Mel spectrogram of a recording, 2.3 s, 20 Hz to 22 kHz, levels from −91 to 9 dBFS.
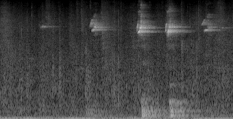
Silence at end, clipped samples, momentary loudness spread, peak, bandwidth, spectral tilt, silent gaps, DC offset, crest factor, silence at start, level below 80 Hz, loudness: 0 s; under 0.1%; 23 LU; -4 dBFS; over 20 kHz; -2.5 dB/octave; none; under 0.1%; 22 dB; 0 s; -38 dBFS; -23 LUFS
